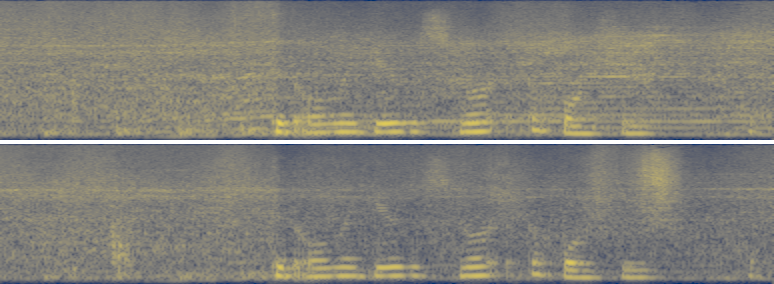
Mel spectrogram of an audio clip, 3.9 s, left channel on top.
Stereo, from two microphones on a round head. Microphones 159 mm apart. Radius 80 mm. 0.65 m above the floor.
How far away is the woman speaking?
About 0.6 m.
